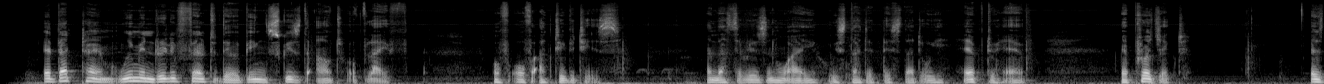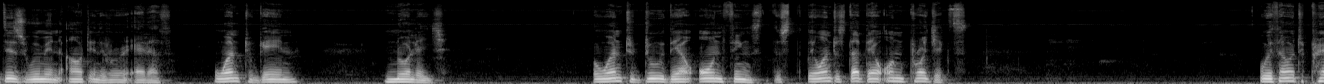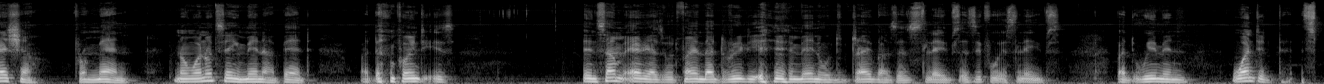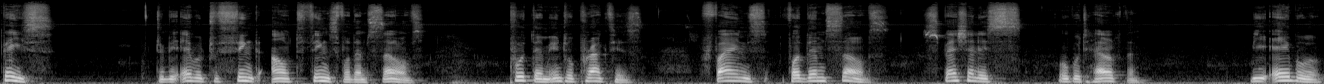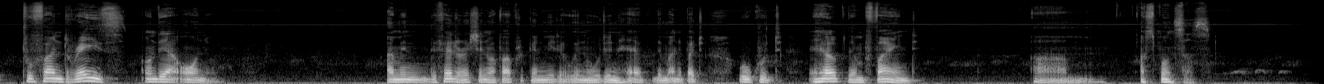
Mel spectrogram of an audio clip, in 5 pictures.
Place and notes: Emerald Hill, Harare, Zimbabwe - Mavis Moyo Development Through Radio…
… Mavis takes us through her story as a rural woman entering broadcasting profession. Her passion for the development of rural women made her the driving force of the Development Through Radio project in the 1980s; and this is what she describes for us here…
Mavis Moyo, veteran broadcaster with ZBC Radio 4, founding member of Federation of African Media Women Zimbabwe (FAMWZ).
18 September, ~11:00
